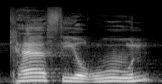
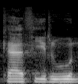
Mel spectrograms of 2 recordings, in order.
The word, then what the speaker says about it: الكافرون: When it comes to the ra, you have to ensure that you're making your mouth into an oval shape, right? Because if you're reading in a different qira'ah, right, it's going to be light. Kafirun, no. Kafiru, bring it in.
